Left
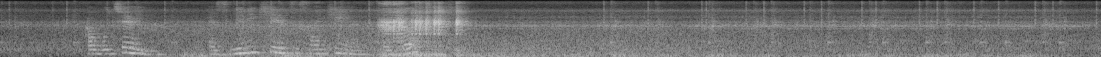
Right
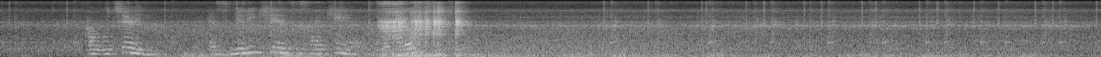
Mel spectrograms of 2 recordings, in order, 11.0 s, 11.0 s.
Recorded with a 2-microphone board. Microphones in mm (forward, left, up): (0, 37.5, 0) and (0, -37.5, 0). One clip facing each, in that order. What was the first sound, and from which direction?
A woman speaking, 15° left (ahead or behind).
